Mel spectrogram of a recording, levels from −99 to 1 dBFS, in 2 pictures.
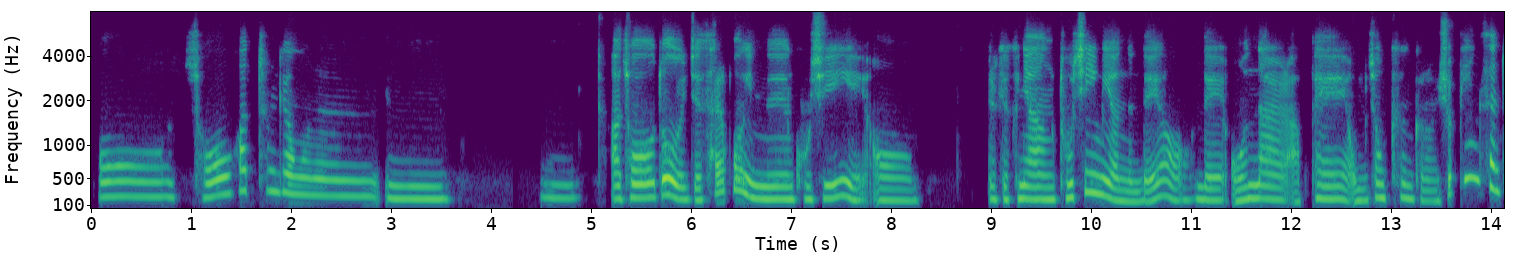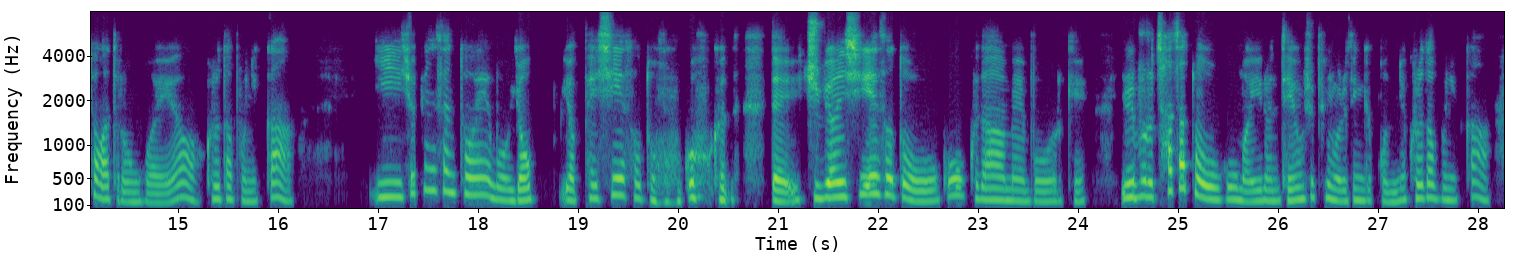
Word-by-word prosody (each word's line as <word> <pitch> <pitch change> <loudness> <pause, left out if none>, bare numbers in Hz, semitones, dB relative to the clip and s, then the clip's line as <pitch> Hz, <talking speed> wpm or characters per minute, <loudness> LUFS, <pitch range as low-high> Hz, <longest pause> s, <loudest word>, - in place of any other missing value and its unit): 어. 225 0 -3 0.2
저 235 +5 -1
같은 315 0 -4
경우는 240 -4 -3
음. 190 -1 -4 0.9
음. 200 -2 -10 0.3
아, 195 - 0
저도 210 +2 +4
이제 180 -1 -2
살고 160 0 -2
있는 185 -3 0
곳이 195 +1 -1
어 170 -1 -5 0.8
이렇게 185 -1 -4
그냥 185 -1 0
도심이었는데요. 185 - 0
근데 175 -2 -2
어느 170 +4 -1
날 190 -3 -1
앞에 190 +4 -3
엄청 170 +6 -3
큰 205 -3 -6
그런 160 -3 -9
쇼핑 - - -3 0.2
센터가 290 - +2
들어온 150 -5 -6
거예요. 150 +6 -4
그러다 190 0 -3
보니까 170 +3 -4 0.8
이 220 -2 0
쇼핑 275 +8 -1
센터에 265 -5 +1
뭐 180 -5 -1
옆 170 +2 +4 0.3
옆에 175 +4 -2
시에서도 205 -4 +2 0.2
오고 210 +6 0
그 180 -2 0 0.4
네, 475 - +5
주변 215 +3 +8
시에서도 250 0 +7
오고 170 +9 0
그다음에 175 -4 -1
뭐 155 0 -3
이렇게 155 0 -10 0.3
일부러 220 +1 +3
찾아도 310 +4 +5 0.2
오고 180 0 -2
막 155 -2 -2
이런 160 +1 -3
대형 170 +2 0
쇼핑몰이 195 -5 -3
생겼거든요. 165 -1 -6
그러다 200 +2 0
보니까 180 +1 -7
195 Hz, 265 characters per minute, -25 LUFS, 170-225 Hz, 0.9 s, 주변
